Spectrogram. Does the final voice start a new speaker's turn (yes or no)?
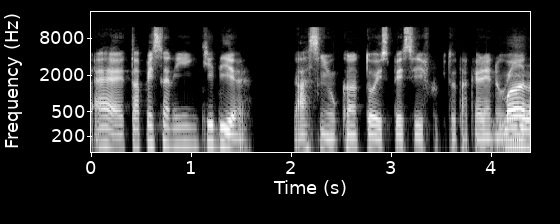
yes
